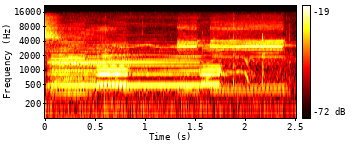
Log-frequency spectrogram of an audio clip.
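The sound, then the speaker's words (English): Several car horns honk at once, their long, overlapping blasts blending into a steady chorus that rises and shifts in pitch for a couple of seconds, with no one speaking. “Come on, honk your horn for Jesus.”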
